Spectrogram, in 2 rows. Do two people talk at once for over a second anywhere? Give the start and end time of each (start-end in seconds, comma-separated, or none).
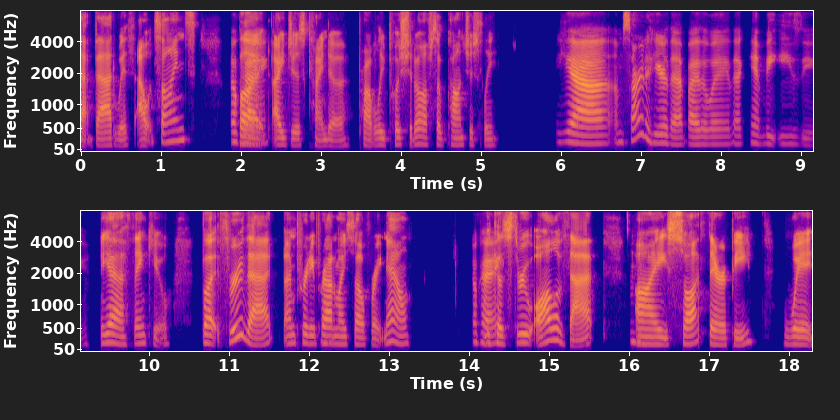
none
